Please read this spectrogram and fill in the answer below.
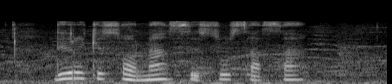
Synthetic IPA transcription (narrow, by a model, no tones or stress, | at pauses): dirikʼɪsɔnasɪsʊsasa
